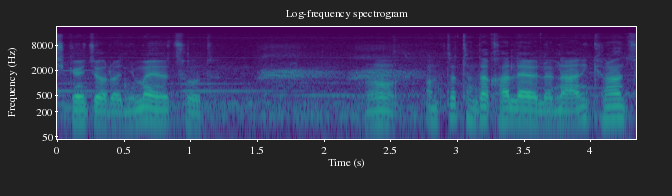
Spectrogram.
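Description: A crow cawing outdoors, with one harsh call about a second and a half in, over a man talking.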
